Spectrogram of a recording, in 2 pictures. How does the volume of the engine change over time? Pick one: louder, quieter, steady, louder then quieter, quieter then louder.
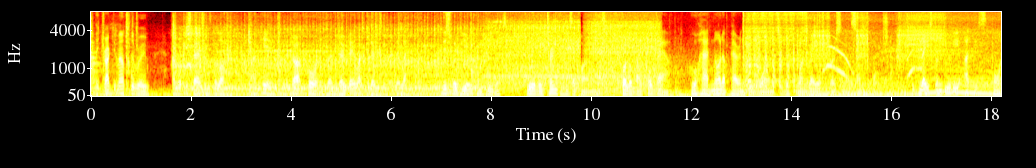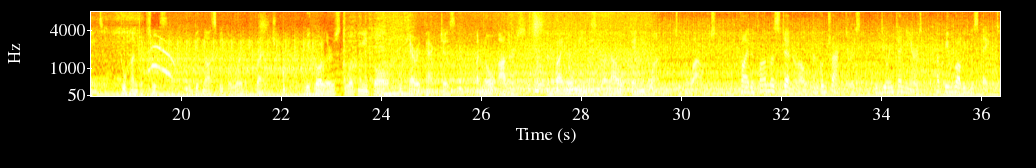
steady.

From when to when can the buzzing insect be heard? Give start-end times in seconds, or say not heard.
19.6-29.5.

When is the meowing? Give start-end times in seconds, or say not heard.
14.6-16.6, 19.3-19.9.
